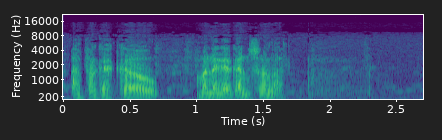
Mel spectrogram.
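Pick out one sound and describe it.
An adult man speaks with emotion.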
